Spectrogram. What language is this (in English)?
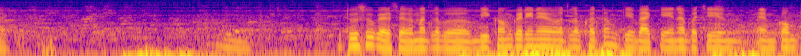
Gujarati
